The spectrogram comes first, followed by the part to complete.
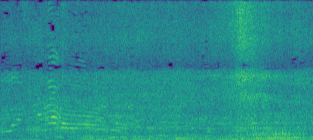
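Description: A Ford Mustang's engine rumbles at low revs as the car pulls slowly away, with people's voices over it.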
